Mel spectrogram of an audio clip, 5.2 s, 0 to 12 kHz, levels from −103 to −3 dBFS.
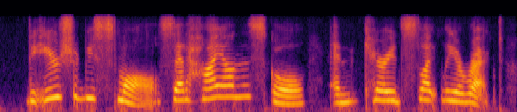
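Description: From start to end, the speech carries heavy AMR wideband (HD Voice) codec damage. The coder models the voice as pulses driving a vocal tract filter. Only sound below 6.4 kHz is actually coded. The band from 6.4 to 7 kHz is filled with shaped noise, and nothing lies above 7.2 kHz. The damage is severe. The voice sounds rough and raspy, with a gritty edge. That points to the lowest mode, around 6.6 kbit/s.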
